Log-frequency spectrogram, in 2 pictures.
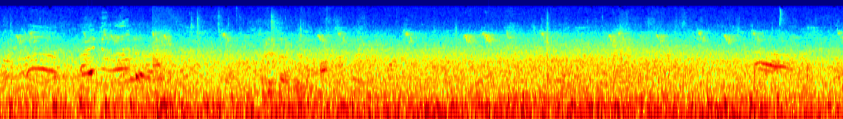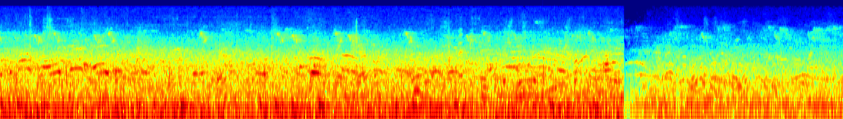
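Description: A hawk chick peeps softly from a nest.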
